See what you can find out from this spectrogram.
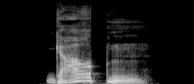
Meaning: inflection of garen: 1. first/third-person plural preterite 2. first/third-person plural subjunctive II
- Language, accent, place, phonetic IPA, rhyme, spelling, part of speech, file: German, Germany, Berlin, [ˈɡaːɐ̯tn̩], -aːɐ̯tn̩, garten, verb, De-garten.ogg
